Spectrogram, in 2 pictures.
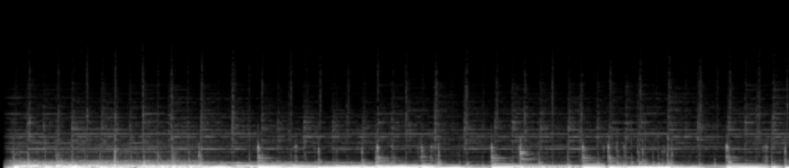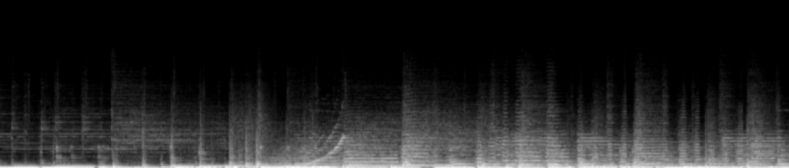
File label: Vocal instru Ens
